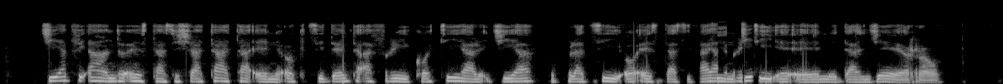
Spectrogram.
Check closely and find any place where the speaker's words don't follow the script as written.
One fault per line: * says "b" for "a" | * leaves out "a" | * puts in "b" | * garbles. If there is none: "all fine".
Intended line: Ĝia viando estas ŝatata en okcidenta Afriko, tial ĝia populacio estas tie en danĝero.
* garbles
